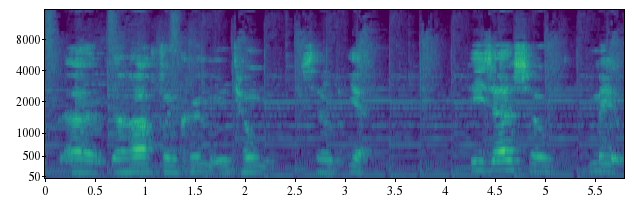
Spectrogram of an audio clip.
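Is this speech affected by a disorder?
Yes: cerebral palsy.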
